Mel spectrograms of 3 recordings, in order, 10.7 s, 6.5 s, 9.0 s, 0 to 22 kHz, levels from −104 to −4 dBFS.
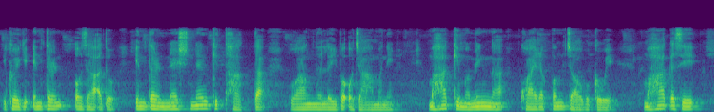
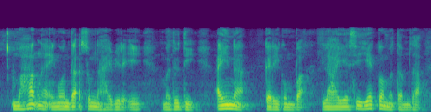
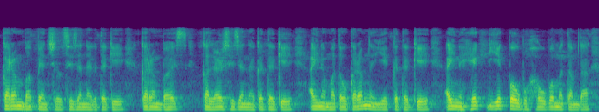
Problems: none marked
